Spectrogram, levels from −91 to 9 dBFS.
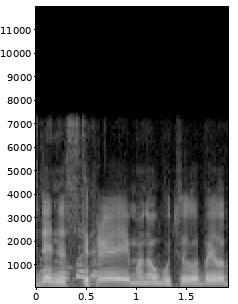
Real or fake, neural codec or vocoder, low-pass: real; none; 7.2 kHz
